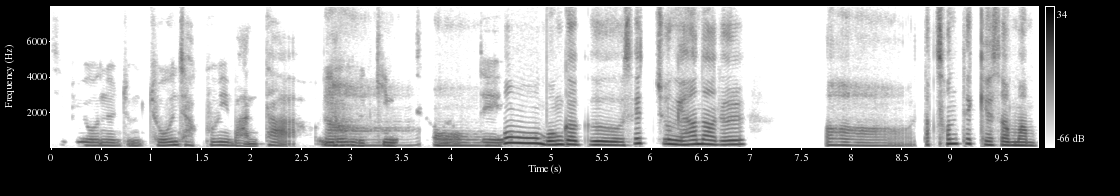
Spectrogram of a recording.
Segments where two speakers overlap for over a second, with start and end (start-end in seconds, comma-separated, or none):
2.7-4.5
